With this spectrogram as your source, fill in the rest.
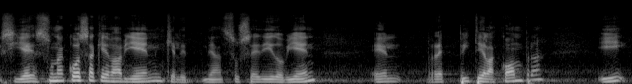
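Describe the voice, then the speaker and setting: On a very clean recording with a silent background, a man with a Portuguese accent talks at a medium pitch with lively intonation. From Brazil. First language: Portuguese (speaking Spanish). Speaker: payments company executive. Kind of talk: conference talk. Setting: stage with audience. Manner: hesitant, many fillers.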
